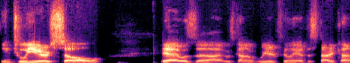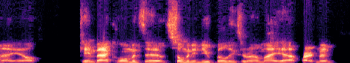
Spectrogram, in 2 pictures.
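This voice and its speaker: At a moderate pace, the voice moves with fairly even intonation. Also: man. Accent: Russian. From Russia. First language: Russian. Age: 20s. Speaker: professional hockey player. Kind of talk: podcast interview. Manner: hesitant, many fillers.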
